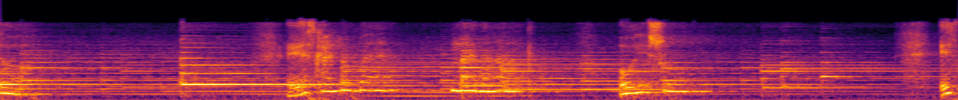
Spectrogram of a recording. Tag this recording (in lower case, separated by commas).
music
